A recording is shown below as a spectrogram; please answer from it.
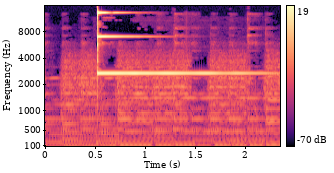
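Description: A single bright ding of a notification-bell sound effect about half a second in, its high tone ringing on and fading slowly, over soft background music.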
